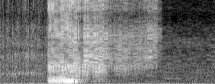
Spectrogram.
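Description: A young man spits out a long stream of water.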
